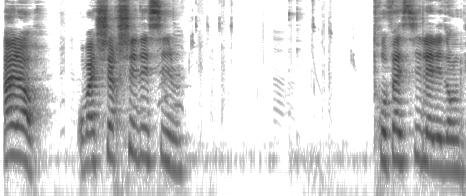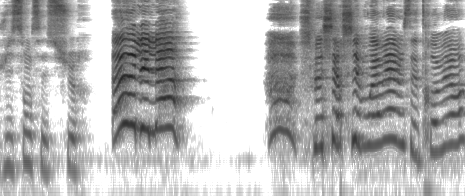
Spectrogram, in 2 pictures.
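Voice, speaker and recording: A young woman gives chatty, casual commentary on a live stream while playing a life-simulation game, laughing frequently and squealing with excitement. She speaks at normal speed in a high-pitched voice, pausing often.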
